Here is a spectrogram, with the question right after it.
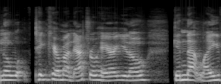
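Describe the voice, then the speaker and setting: With an American accent, a woman speaks at a fairly quick pace and medium pitch in an unremarkable speaking voice. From Ohio, Cleveland. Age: 20s. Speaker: opera voice student. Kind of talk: casual chat.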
